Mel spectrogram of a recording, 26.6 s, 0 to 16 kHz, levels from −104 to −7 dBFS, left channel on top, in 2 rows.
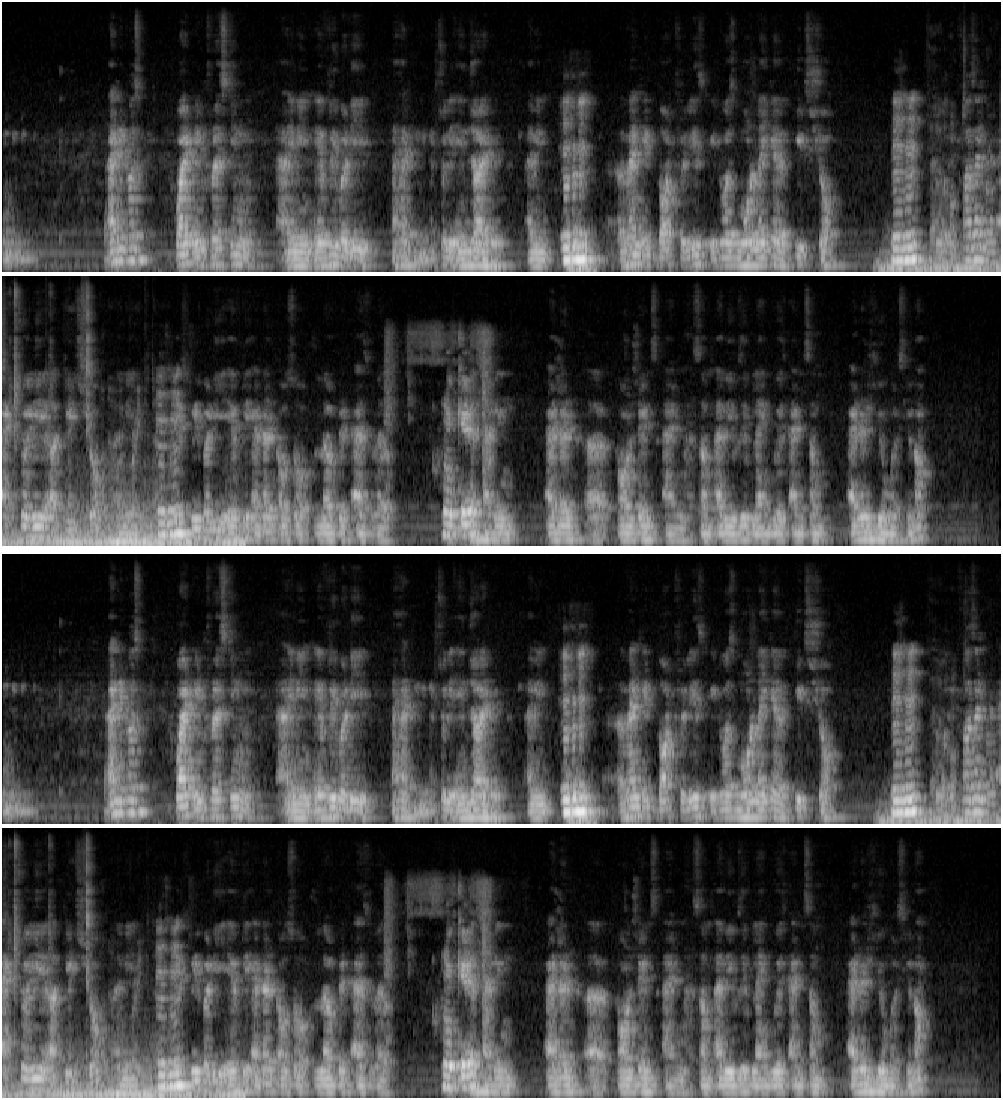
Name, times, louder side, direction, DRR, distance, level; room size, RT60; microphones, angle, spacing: voice 1, 0.0-0.4 1.8-1.9 5.5-5.8 7.5-8.0 11.9-12.4 15.4-15.9 19.2-19.8, right 2 dB, 15° right, 0.5 m, -27 dB
voice 2, 1.4-1.9 2.3-6.7 7.0-7.3 8.2-11.1 12.5-15.2 15.6-18.5 19.2-20.1 20.6-25.7, right 1 dB, 60° right, 0.9 m, -37 dB
Speech / Wind, 11.6-16.6, left 2 dB, 80° left, 0.6 m, -38 dB
2.2 x 2.1 x 3.1 m
head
